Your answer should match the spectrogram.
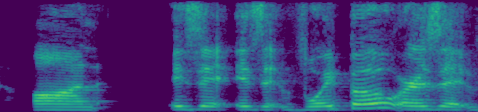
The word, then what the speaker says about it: VoIPo: to focus on on is it is it voipo or is it v-o-i-p-o uh it is pronounced voipo spell v-o-i-p-o so both okay cool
